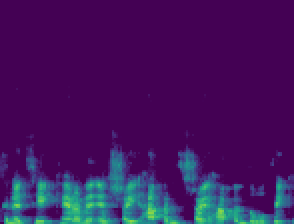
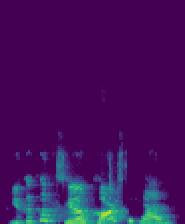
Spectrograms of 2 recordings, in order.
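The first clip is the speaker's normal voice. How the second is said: much higher, sweet welcoming voice; sweet invite; 9 semitones higher than usual. Acted. Sim inviting Fries along, higher and sweet. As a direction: lift the pitch, make it kind. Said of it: "she's like".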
